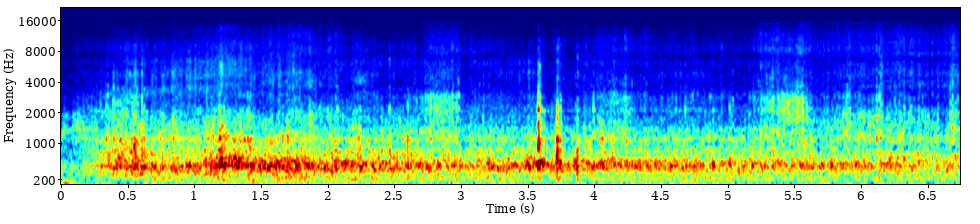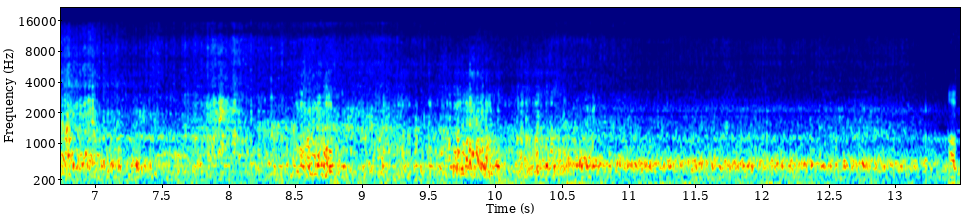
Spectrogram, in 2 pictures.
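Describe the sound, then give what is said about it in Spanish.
A skateboard rolls steadily over pavement in Saint Moritz, its wheels producing a continuous gritty rumble with small clicks and bumps from cracks in the surface, sustained and fairly loud for the whole stretch without talking. “Escuchen un poquito de patín.”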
